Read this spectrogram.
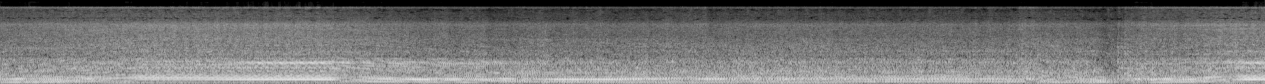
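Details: Honda Beat FI scooter that bogs and loses power when throttle is opened: repeated revs with pitch climbing then sagging back, sluggish hesitant pickup; fuel pump pressure stable so pump ruled out for now, hesitation on throttle.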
